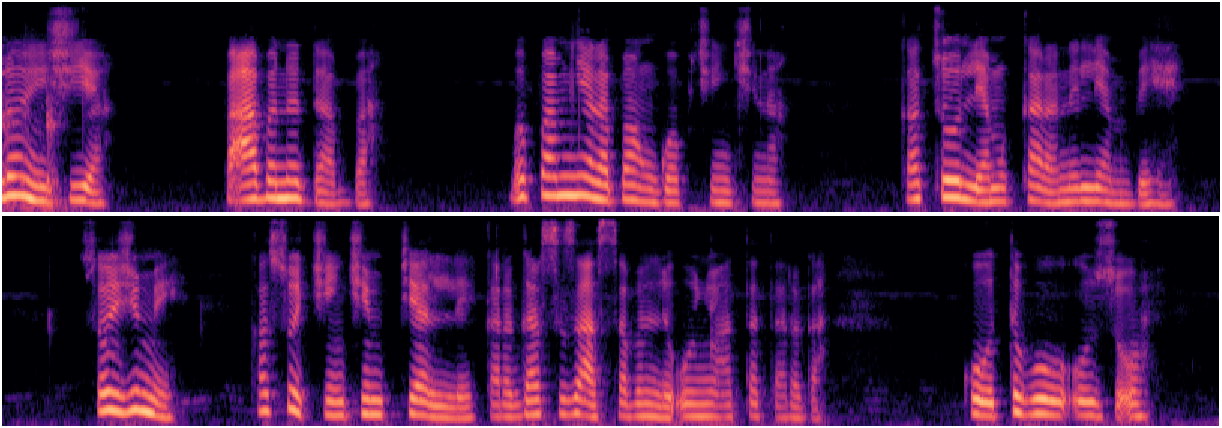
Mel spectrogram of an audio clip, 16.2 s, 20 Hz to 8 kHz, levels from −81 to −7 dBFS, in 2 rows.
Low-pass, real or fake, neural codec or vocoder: 7.2 kHz; real; none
